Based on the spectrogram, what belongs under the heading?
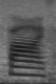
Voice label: "five", English

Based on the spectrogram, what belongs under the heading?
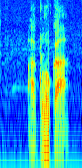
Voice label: "aclucar", Catalan

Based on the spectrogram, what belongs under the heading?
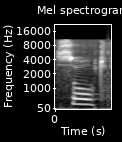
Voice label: "sort", English; tipus; mena; verb tr conj ordenar

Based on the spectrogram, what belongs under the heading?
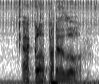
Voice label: "aclaparador", Catalan; overwhelming; massive

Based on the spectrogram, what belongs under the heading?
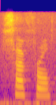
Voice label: "several", English

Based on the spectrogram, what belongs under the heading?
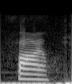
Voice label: "file", English

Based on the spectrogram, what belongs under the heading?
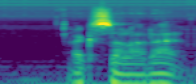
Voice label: "accelerar", Catalan; to accelerate; to speed up

